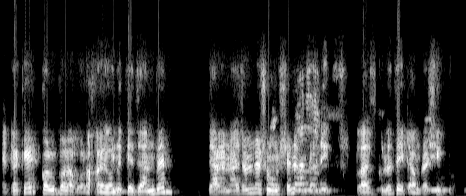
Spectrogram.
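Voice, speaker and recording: A man's voice: a little high, lively intonation, racing, no room sound. Patient male Quran teacher, dull audio. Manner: patient, repeats and drills with students. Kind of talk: online class lesson.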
